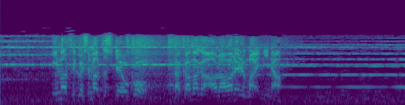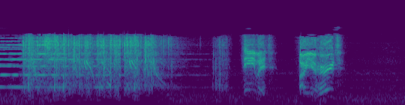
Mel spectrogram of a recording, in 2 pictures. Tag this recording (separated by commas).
Speech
